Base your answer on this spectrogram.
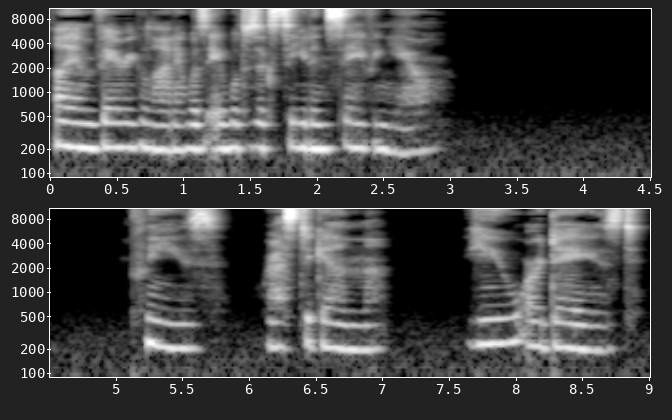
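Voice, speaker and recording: A soft, breathy female killer robot, acted by a woman in an ASMR roleplay. The tone is dark and mellow, with very little rise and fall. The phrasing is formal and measured like a machine, yet tenderly possessive and devoted. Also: medium pitch, close to an everyday voice. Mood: solemn, devoted, then gentle, reassuring. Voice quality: soft, breathy half-whisper. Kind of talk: intimate ASMR roleplay acting.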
